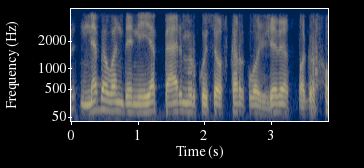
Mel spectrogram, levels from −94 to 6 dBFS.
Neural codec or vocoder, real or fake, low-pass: codec, 44.1 kHz, 7.8 kbps, DAC; fake; 3.6 kHz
